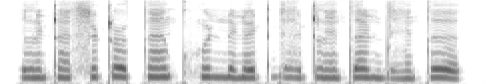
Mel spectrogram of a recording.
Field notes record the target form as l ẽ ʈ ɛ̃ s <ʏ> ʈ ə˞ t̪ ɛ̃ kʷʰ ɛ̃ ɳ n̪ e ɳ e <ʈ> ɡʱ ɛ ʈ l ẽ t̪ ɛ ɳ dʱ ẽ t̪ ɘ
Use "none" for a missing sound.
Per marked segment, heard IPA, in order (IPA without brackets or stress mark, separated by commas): ʏ, ʈ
